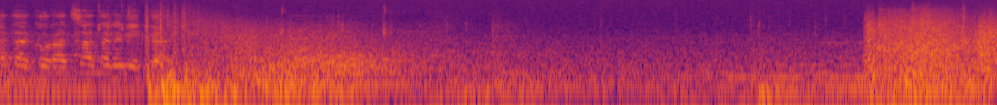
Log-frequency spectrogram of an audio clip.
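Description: Heavy ship guns fire with deep, rumbling booms.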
